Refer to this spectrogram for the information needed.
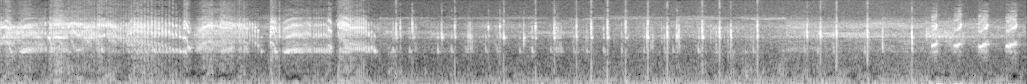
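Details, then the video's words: A loud, buzzy swiftlet twitter that gives way to a rapid string of clicks and short high chirps, about four per second. "Swiftlet bird sound"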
